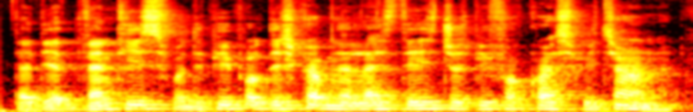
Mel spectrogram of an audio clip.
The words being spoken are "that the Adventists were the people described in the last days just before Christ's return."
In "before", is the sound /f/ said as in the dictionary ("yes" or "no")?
yes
